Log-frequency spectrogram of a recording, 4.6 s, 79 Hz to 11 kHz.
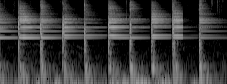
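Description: A ringing rock, a boulder in Gujarat, India, is struck nine times in a steady rhythm. Each strike gives a bright, metallic, bell-like tone centered near 1.2 kHz with stacked higher overtones, ringing out briefly before the next hit. The boulder rings like metal, as expected for this kind of rock.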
